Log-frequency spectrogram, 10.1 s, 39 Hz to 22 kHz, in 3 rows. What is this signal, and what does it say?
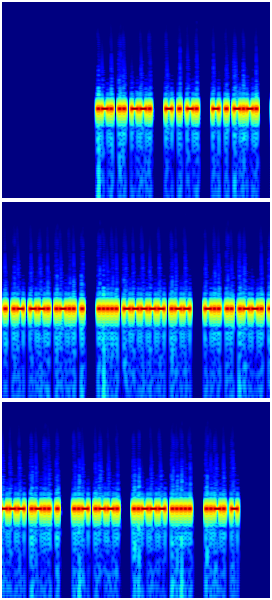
Morse code, heard as a keyed tone, about 41 wpm, 700 Hz. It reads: RIG TEN TEC EAGLE 50W DIPOLE UP 25 FT
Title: Practice QSO - Exchange 2 - Info - 45wpm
